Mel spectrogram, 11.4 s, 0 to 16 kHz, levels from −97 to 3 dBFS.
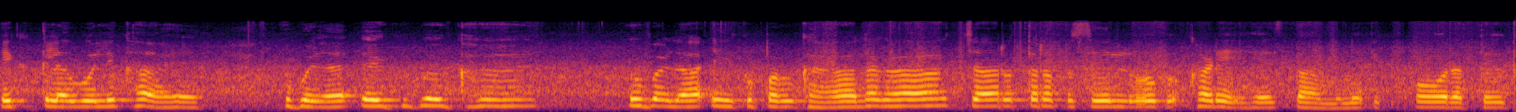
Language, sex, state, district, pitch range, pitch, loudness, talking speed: Hindi, male, Chhattisgarh, Balrampur, 180-210 Hz, 200 Hz, -16 LUFS, 120 wpm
